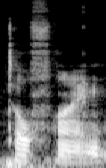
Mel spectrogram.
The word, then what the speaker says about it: Delphine: this pronounce it she's British how do you spell it d elph ine pH ine oh okay tell fine Brian D seer pink hair yes so I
